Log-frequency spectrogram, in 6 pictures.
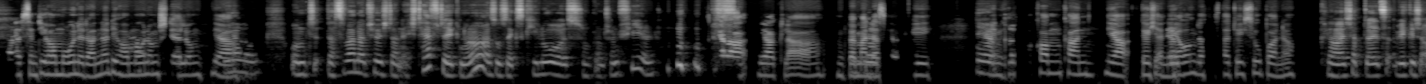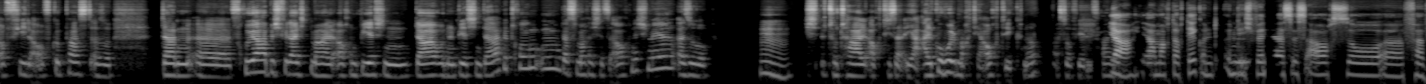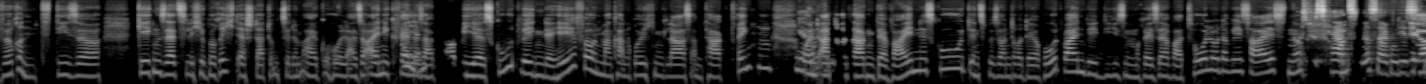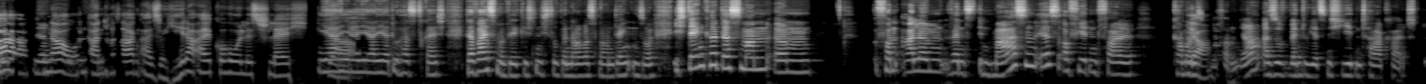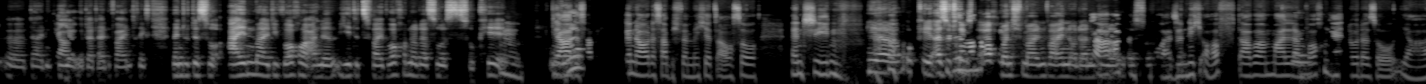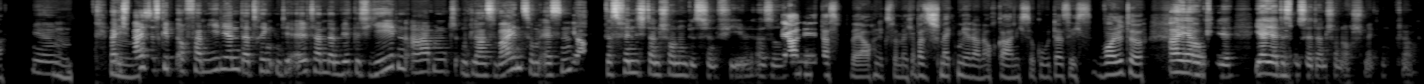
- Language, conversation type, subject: German, unstructured, Wie wichtig ist dir eine gesunde Ernährung im Alltag?
- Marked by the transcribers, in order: unintelligible speech; chuckle; other background noise; "Resveratrol" said as "Reservatol"; laugh; unintelligible speech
